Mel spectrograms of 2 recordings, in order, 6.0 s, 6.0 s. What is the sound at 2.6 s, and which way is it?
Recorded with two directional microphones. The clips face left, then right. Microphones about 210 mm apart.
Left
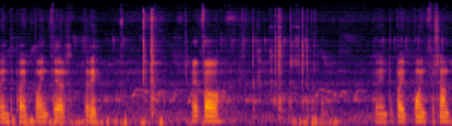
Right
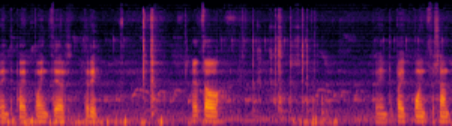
Speech, 15° left (ahead or behind).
